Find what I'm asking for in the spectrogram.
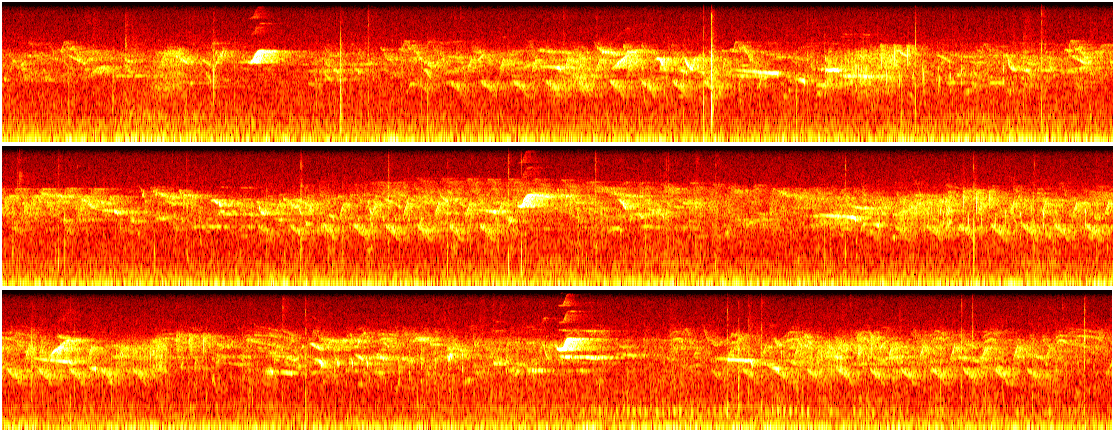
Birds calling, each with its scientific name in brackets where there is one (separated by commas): Apapane (Himatione sanguinea), Warbling White-eye (Zosterops japonicus), Hawaii Amakihi (Chlorodrepanis virens), Iiwi (Drepanis coccinea), Northern Cardinal (Cardinalis cardinalis)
